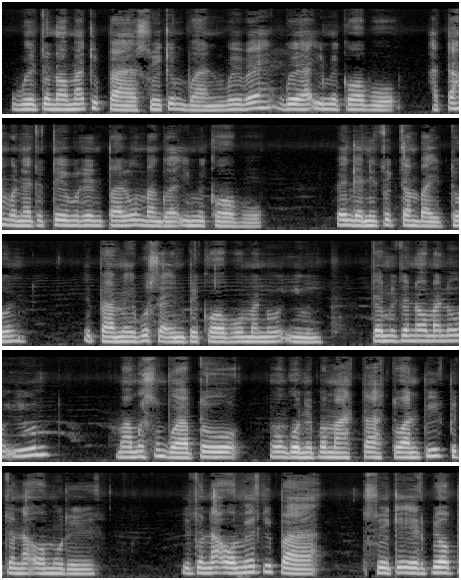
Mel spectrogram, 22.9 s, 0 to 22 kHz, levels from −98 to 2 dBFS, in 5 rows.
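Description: Listening closely to this speech recording, nothing technically amiss stood out at any point.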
